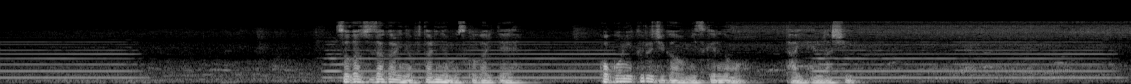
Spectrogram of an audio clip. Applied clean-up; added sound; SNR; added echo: none; Wind instrument, woodwind instrument; 12 dB; reverberation time 0.4 s.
